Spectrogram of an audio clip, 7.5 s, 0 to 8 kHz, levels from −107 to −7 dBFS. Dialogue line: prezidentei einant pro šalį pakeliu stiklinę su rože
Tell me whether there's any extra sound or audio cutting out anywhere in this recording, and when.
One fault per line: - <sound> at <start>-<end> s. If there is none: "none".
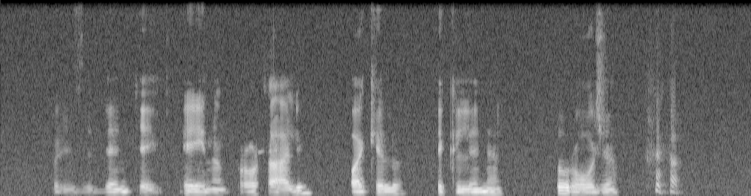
- laugh at 6.4-6.8 s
